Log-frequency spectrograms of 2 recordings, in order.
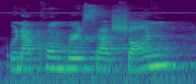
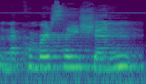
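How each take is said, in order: First: The ending is said like Spanish 'sion'. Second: The ending is said like English 'shun'. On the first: The speaker calls it right. "to sion" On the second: The speaker calls it wrong. "their brain is not used to change the T sound shun"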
